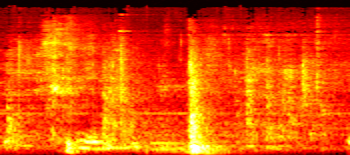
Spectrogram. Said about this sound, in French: D'ailleurs, ferme la porte.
